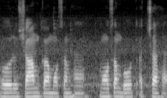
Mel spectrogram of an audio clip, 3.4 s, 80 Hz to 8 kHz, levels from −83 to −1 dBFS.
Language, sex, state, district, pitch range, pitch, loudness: Hindi, male, Punjab, Fazilka, 120-125 Hz, 120 Hz, -18 LUFS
